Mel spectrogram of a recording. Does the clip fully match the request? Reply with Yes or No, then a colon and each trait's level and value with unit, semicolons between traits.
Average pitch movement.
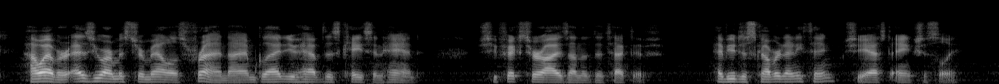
Yes: average, 3.3 semitones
